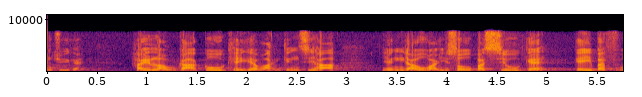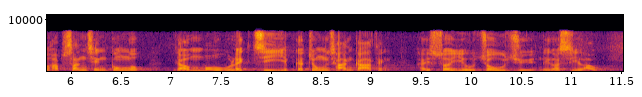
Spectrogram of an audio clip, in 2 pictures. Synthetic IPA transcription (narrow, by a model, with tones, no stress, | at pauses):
nt͡ʃyː˨kɛ˧ | hɐ˨˥jlɐ˨˩wkaː˧ko˥wkʰe˧jkɛː˧wa̰ː˨˩nkɪ˨˥ŋt͡siː˥ɦa̰ː˨ | jɪ˨˩ŋjɐ˨˧wwɐ˨˩jso˧wpɐ˥t̚siː˨˥wkɛː˧ke˧jpɐ˥t̚fuː˨˩hɐ˨p̚sɐ˥nt͡sʰɪ˨˥ŋkʊ˥ŋːʊ˥k̚ | jɐ˨˧wmo˨˩wlɪ˨k̚t͡siː˧jiː˨p̚kɛː˧t͡sʊ˥ŋt͡sʰaː˨˥nkaː˥t̪ʰɪ̰˨˩ŋ | hɐ˨jsɵ˥ɥjiː˧wt͡so˥wt͡ʃyː˨niː˥kɔː˧siː˥lɐ̰˨˥w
